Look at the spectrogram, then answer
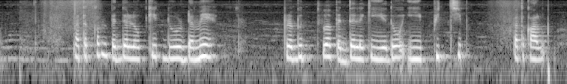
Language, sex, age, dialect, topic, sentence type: Telugu, female, 18-24, Southern, banking, statement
